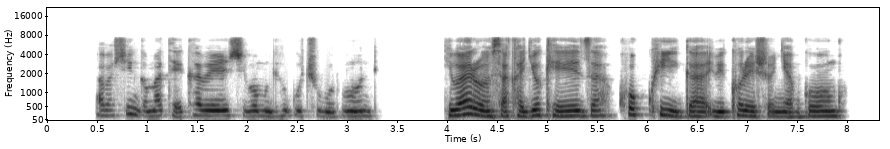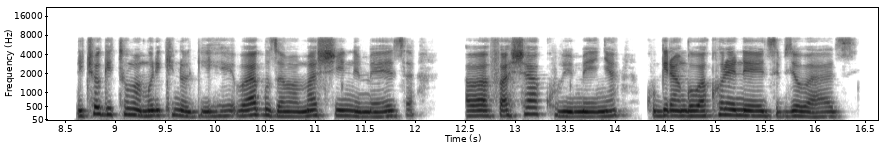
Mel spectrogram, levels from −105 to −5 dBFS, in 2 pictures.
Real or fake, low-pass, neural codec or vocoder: real; 7.2 kHz; none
